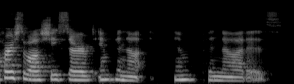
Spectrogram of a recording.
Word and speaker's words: empanadas: And I'm telling you, she served, well, first of all, she served empanadas. How do you say that word? Empanadas.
